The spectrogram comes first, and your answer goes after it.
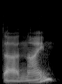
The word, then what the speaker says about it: KNIME: a data scientist at n uh it's pronounced n so K is silent um our company is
